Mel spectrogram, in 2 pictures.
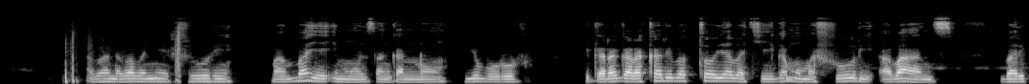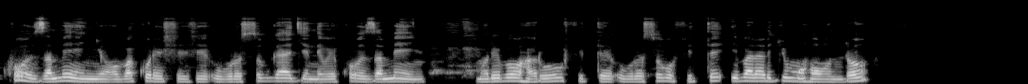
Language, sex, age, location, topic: Kinyarwanda, male, 25-35, Kigali, health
